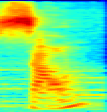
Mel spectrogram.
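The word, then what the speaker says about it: Samhain: of the word looks like samayan but it's pronounced sound and sound means summer's end so this festival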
